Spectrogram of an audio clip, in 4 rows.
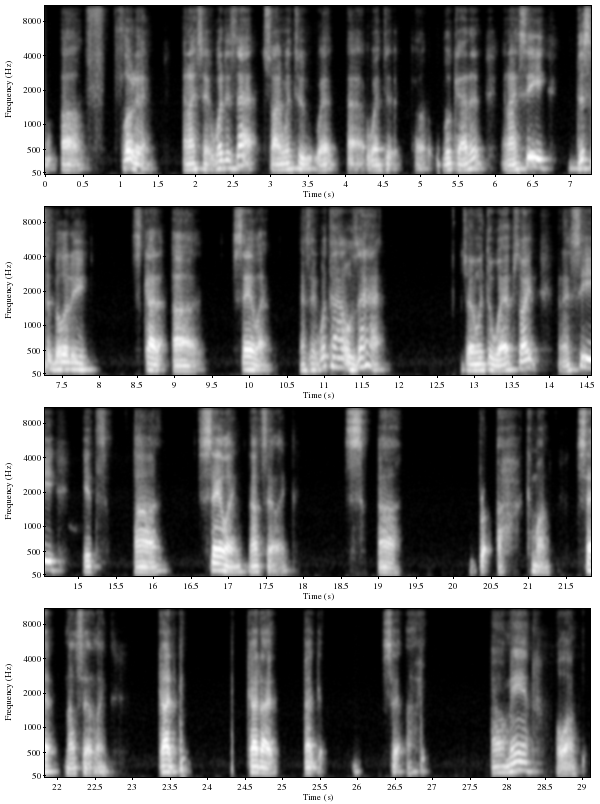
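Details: Aphasia in an adult man after a stroke during surgery in 2007 for hereditary mitral valve prolapse; he says communicating is still hard.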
